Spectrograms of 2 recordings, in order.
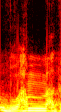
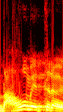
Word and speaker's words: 무함마드: 무함마드. 요즘에는 옛날에는 모하메트 요즘 마호메트라고 그랬구나. 어리는 마호메트. 근데 마호메트라고 안 하고 이제 그쪽 발음대로 그냥 우리가 무함마드라고 요즘 이렇게 한다고 합니다.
